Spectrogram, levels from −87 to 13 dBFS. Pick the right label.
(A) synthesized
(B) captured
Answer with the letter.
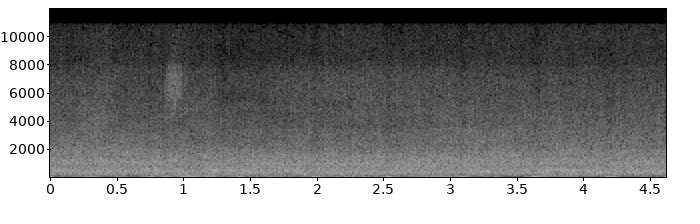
B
